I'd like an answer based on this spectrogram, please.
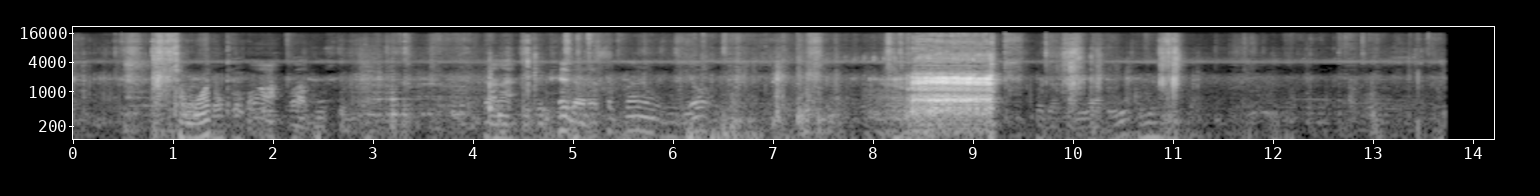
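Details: Si Comot, a Garut sheep, lets out one loud, rough, quavering bleat lasting under a second, preceded by several seconds of people talking nearby and followed by quieter chatter and rustling.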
